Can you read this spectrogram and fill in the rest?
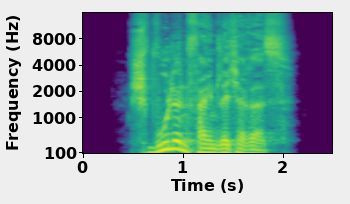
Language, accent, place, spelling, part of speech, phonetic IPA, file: German, Germany, Berlin, schwulenfeindlicheres, adjective, [ˈʃvuːlənˌfaɪ̯ntlɪçəʁəs], De-schwulenfeindlicheres.ogg
- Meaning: strong/mixed nominative/accusative neuter singular comparative degree of schwulenfeindlich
